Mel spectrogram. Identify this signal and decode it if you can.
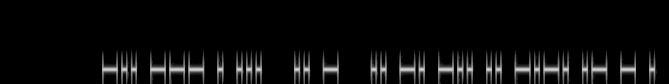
Morse code, heard as a keyed tone, about 25 wpm, 700 Hz. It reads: DOES IT INDICATE
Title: Sentences from Top 1300 Words 25wpm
